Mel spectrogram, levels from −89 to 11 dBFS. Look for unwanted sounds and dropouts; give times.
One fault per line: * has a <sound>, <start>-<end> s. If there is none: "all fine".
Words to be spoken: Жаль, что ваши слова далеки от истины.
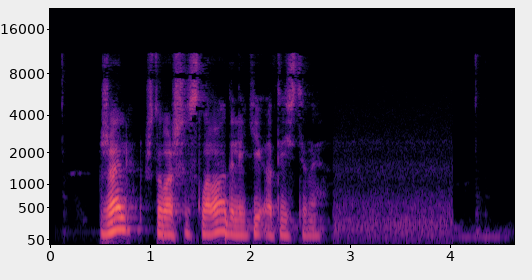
all fine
